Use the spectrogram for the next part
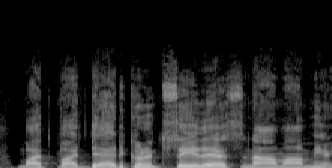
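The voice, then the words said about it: Bad put-on New York accent. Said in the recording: “bad New York accent”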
